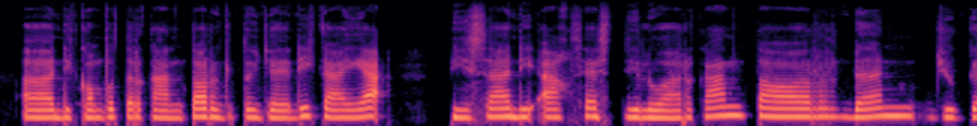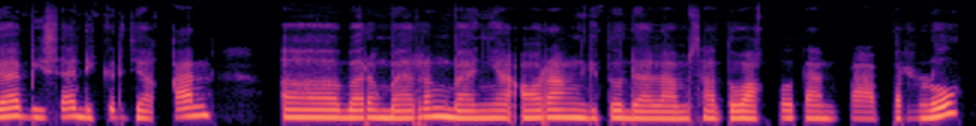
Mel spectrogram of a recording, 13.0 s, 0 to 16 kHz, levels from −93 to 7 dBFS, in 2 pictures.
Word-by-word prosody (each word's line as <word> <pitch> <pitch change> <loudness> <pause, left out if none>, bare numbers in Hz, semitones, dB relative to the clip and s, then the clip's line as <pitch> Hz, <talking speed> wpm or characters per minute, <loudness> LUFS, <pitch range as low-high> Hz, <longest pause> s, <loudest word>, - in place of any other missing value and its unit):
eee, 180 0 +3
di 180 - -1
komputer 185 +1 -1
kantor, 180 +2 +2
gitu. 185 -1 -3
Jadi, 180 +4 0
kayak 185 -1 +2 0.4
bisa 200 +2 +1
diakses 190 0 -1
di 185 -2 +1
luar 175 0 +2
kantor 205 -2 +2
dan 210 +3 +1
juga 190 +3 0
bisa 190 +2 -4
dikerjakan, 185 +4 -3 0.5
eee, 185 -1 +2
bareng-bareng 180 +2 +2
banyak 170 0 0
orang 180 0 +1
gitu 170 +1 -2
dalam 160 -1 0
satu 165 0 -1
waktu 170 +1 -3
tanpa 160 -1 -6
perlu 170 - +1
180 Hz, 120 wpm, -23 LUFS, 175-195 Hz, 0.5 s, eee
